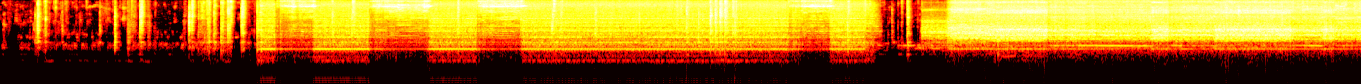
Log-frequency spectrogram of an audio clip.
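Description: Small wooden pieces clacking as they are handled, then a power tool running in spurts with a steady whine. From about fourteen seconds in, a homemade bench disc sander grinding the edge of a small wooden piece, louder and steady.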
